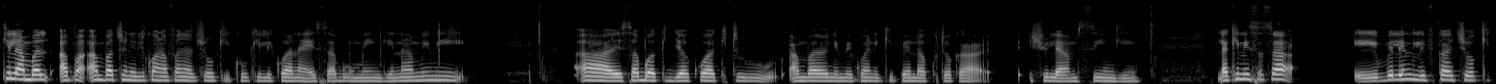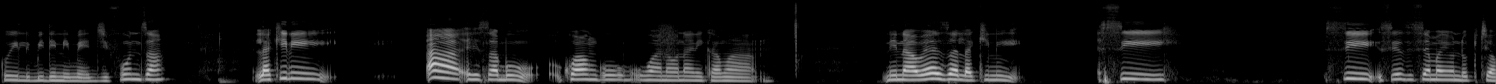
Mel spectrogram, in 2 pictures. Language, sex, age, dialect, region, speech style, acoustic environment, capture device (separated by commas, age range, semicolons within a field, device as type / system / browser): Swahili, female, 25-34, Kenya - Nairobi Sheng-influenced, Kenya, relaxed, silence, mobile / Linux / Chrome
